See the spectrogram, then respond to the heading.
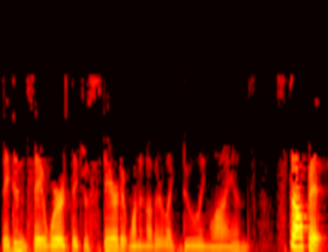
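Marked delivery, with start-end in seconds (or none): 3.8-4.3 high, loud desperate shout; crying out. Acted. Woman to two men squaring up, crying out. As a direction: cry out to break up a fight. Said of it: "I cried out to them".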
